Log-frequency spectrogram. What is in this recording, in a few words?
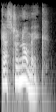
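"gastronomic", British English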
